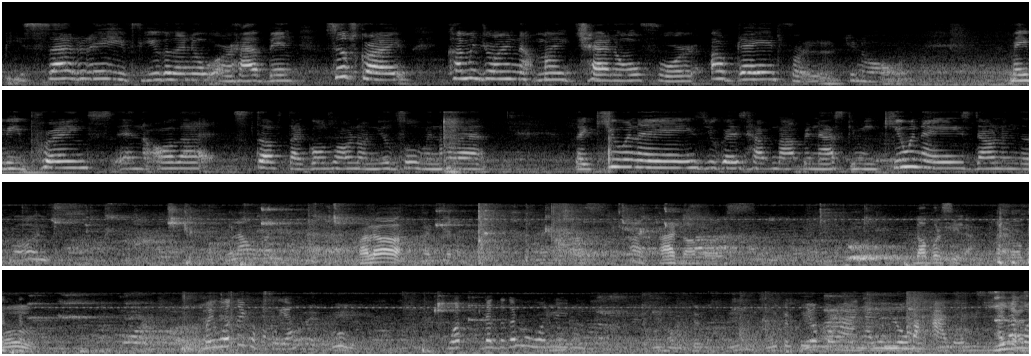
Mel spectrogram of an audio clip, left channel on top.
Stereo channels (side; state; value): both; different; correlation 0.00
